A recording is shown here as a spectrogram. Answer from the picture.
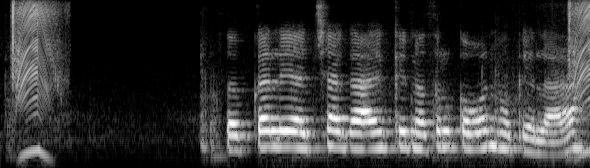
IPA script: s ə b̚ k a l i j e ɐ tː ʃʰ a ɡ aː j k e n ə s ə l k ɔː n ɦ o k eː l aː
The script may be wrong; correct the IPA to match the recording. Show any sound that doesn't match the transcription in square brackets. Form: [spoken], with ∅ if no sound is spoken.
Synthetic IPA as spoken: s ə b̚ k a l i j e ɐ tː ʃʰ a ɡ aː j k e n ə s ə l k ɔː n ɦ o k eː l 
